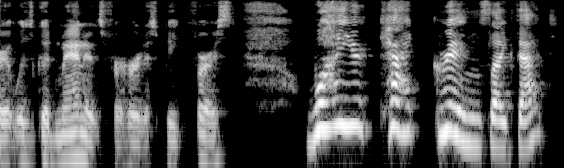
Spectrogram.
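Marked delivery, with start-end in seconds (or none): 2.3-4.2 put-on high, hesitant girl; timid Alice. A narrator's reading. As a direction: ask shyly. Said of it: "a little timidly".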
